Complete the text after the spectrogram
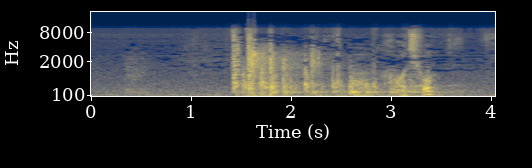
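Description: Billiard balls crack and clatter as a cue ball breaks the rack.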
